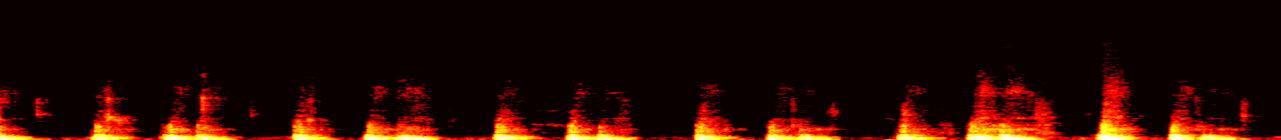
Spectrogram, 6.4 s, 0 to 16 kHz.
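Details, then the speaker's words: Third heart sound (S3), played for comparison with a fourth sound: a regular heartbeat with an extra soft low sound just after the second sound, giving a galloping three-part rhythm. "A câmara cardíaca aumentou de tamanho, muito volume. Aumento de volume. Terceiro ruído."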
